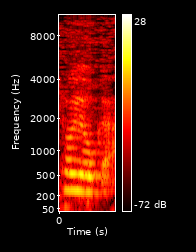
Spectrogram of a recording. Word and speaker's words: Toyooka: I am here today with the lovely Catherine Toyooka. Hello. Is that the correct pronunciation? Toyooka. I'm sorry. So Catherine Toyooka, who's joined us today from California.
